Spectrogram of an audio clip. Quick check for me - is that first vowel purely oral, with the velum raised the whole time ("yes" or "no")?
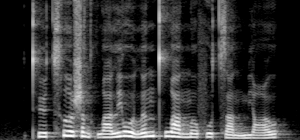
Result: yes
